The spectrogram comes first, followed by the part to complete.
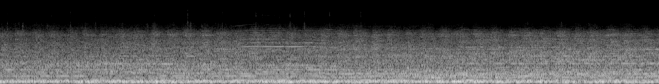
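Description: Live rock band playing through a stadium PA, recorded on a phone from the stands: a loud, steady, bass-heavy wash of band sound with no clear vocal line.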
